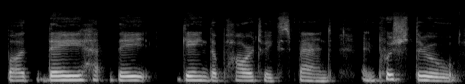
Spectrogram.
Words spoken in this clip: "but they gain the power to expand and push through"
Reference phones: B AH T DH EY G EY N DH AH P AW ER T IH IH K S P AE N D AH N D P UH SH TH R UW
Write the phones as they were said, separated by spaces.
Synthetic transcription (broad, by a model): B AH T DH EY G EY N DH AH P AW ER T IH IH K S P AE N D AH N P UH SH TH R UW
